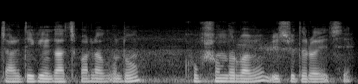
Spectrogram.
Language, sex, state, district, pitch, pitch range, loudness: Bengali, male, Tripura, West Tripura, 135 Hz, 130-145 Hz, -19 LUFS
